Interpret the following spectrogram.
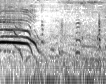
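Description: A woman's long, high-pitched excited squeal that rises, holds, and falls away less than a second in, followed by background crowd chatter.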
